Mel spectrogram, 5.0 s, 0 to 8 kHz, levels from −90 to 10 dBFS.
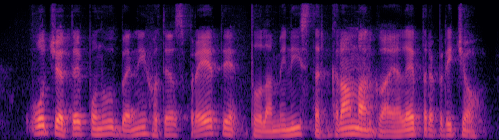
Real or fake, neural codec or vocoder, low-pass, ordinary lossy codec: fake; codec, 16 kHz, 1 kbps, X-Codec, HuBERT features, trained on LibriSpeech; 7.2 kHz; none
